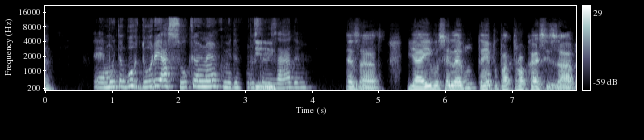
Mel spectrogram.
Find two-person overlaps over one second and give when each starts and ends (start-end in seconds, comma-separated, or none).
none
